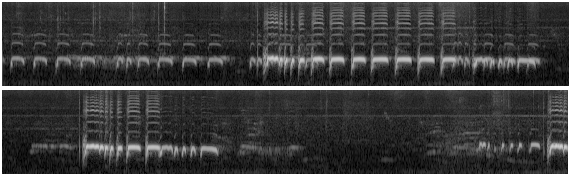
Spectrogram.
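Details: Energetic lure singing of a local zebra dove, aimed at making rivals reply: long runs of evenly spaced hooked coo notes, with a harsher rattling stretch, then a pause and shorter phrases.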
